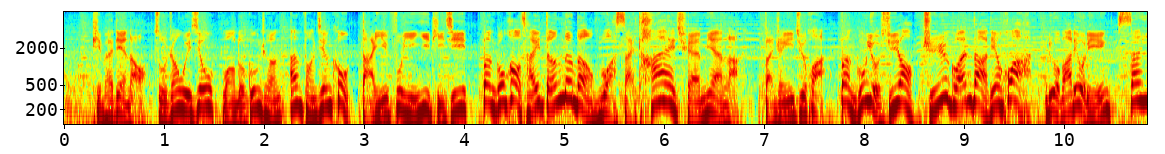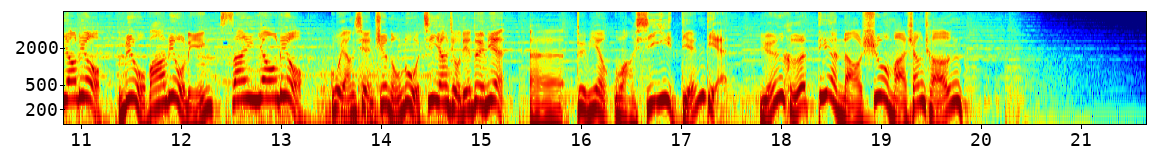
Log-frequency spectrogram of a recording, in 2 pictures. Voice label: 风趣 广告 电脑店

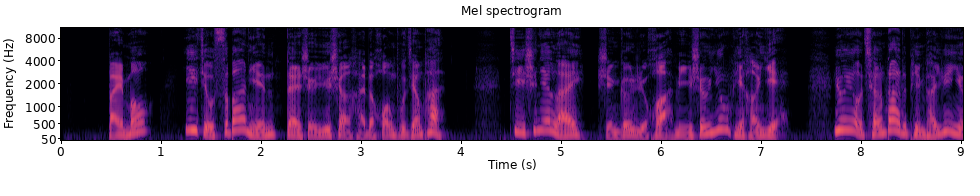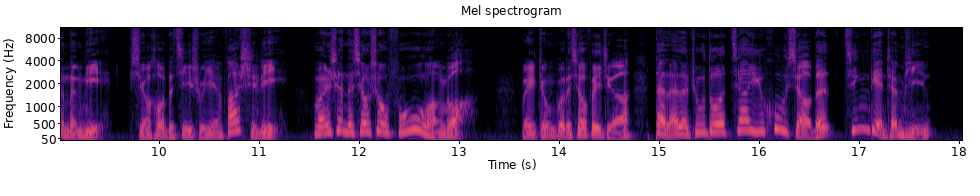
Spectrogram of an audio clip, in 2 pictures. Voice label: 企业宣传轻松

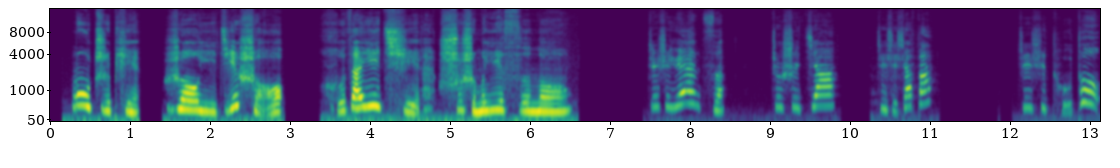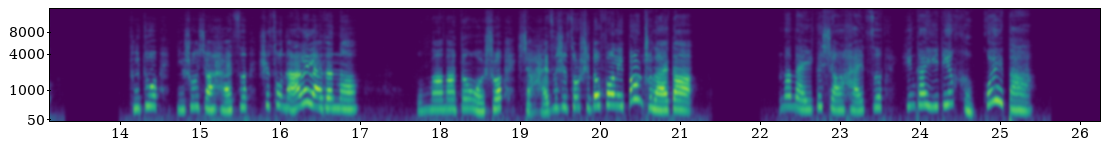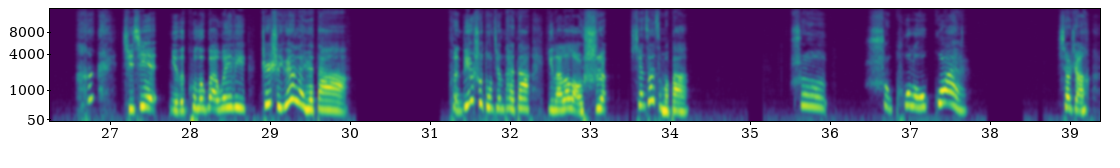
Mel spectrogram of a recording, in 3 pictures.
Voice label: 女童动画多角色

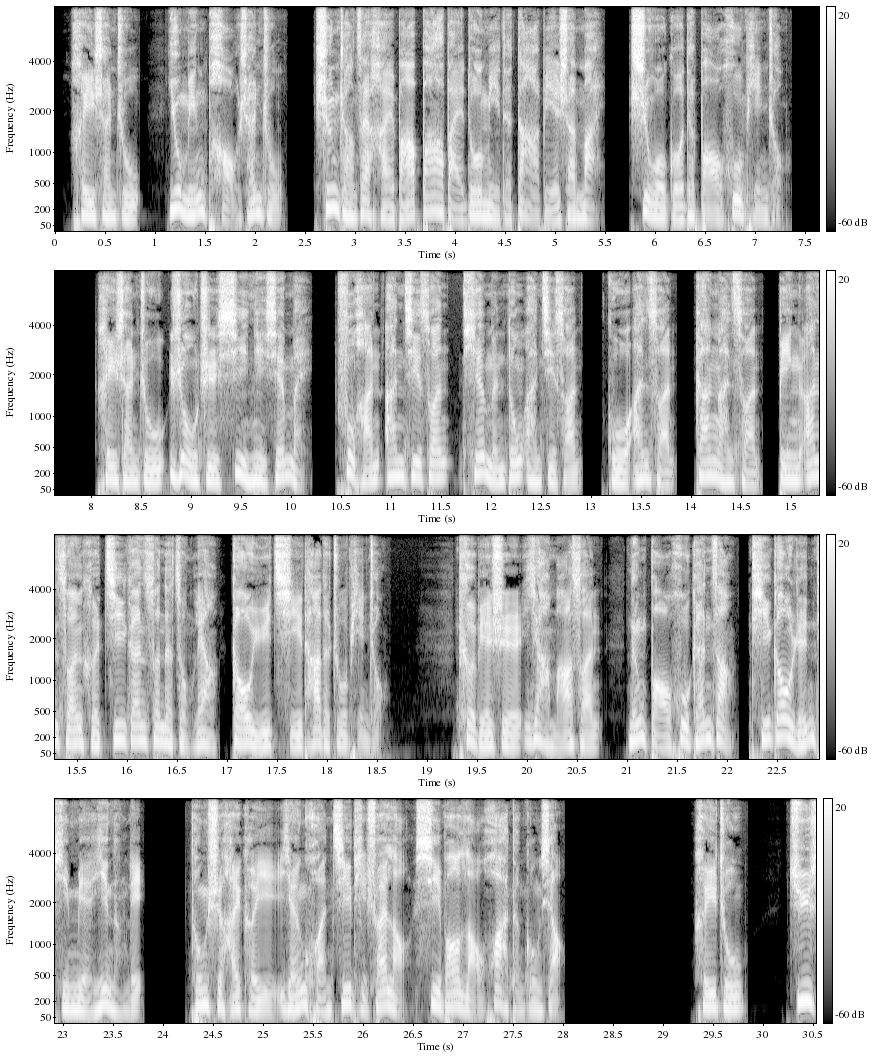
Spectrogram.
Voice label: 宣传片

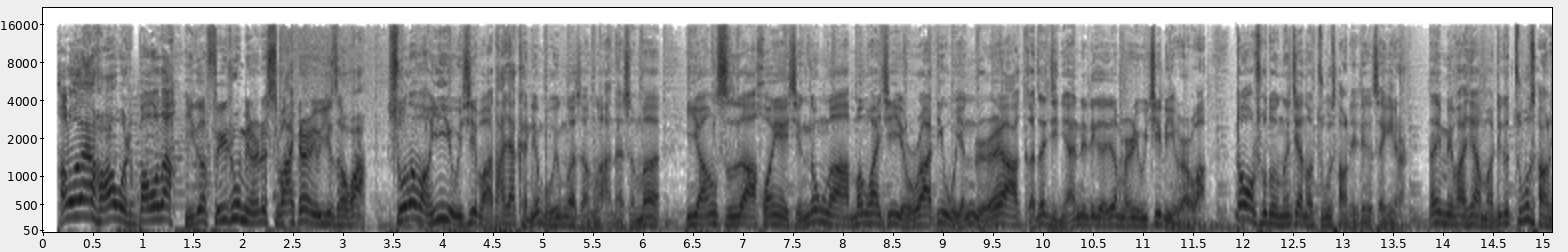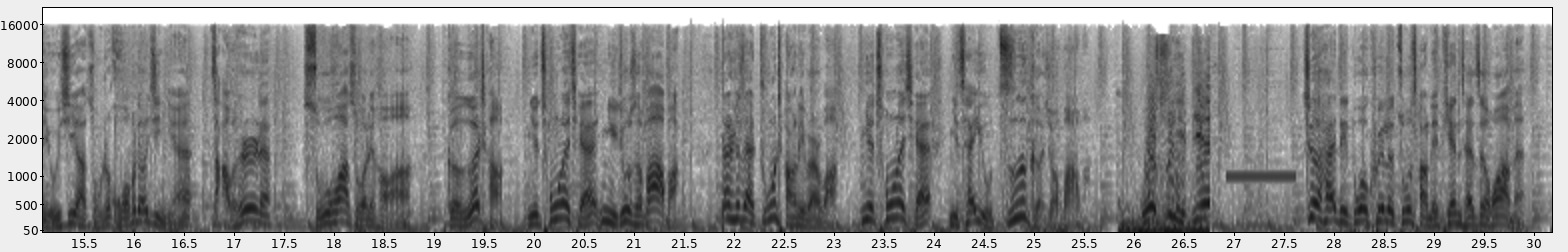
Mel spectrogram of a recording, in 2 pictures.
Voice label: 东北搞笑解说

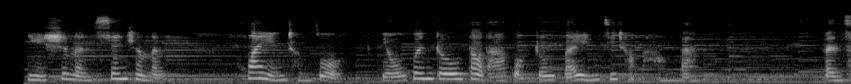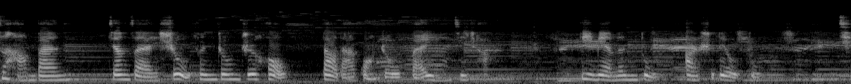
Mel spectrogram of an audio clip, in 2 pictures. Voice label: 机长广播

